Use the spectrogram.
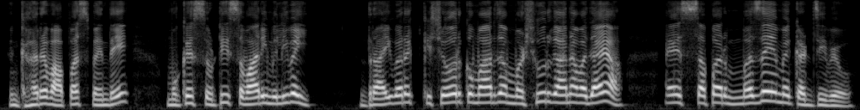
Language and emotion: Sindhi, happy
